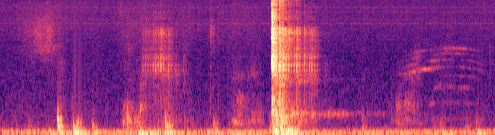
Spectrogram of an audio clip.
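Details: Recently neutered kittens, found abandoned by a road and now home drowsy from pain meds, give a thin high mew, then a longer, level plaintive meow after a sharp bump, with faint rustling throughout.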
